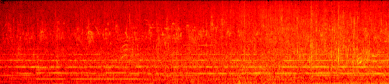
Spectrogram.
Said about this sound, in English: I think what you can hear there is the bells of midday in Kreuzberg.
